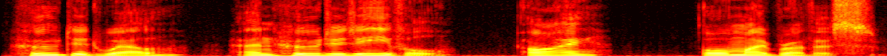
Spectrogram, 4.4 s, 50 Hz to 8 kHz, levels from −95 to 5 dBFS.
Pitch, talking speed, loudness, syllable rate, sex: 155 Hz, 135 wpm, -16 LUFS, 4.2 syllables/s, male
